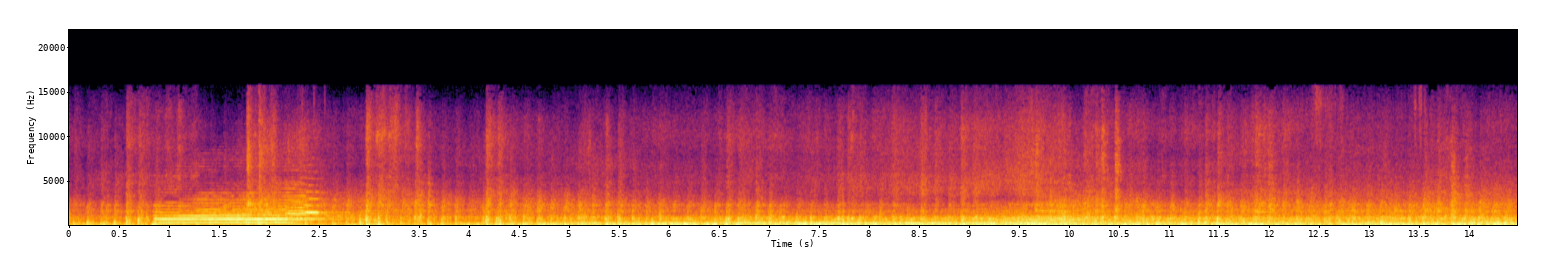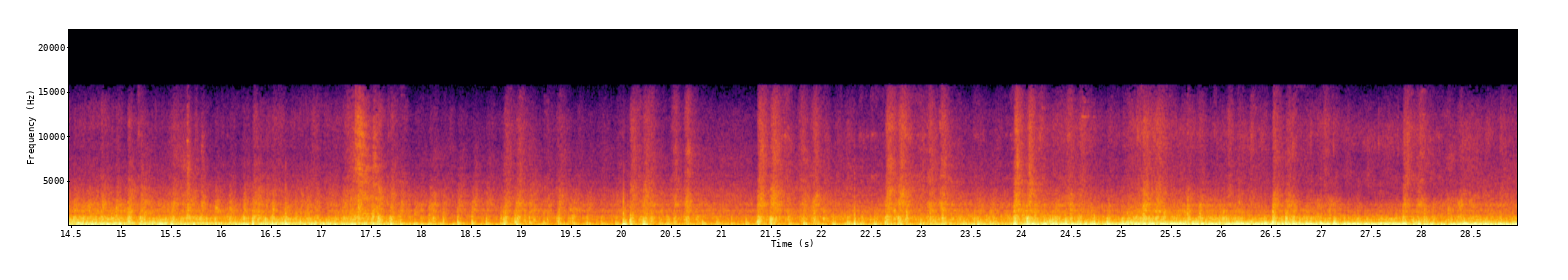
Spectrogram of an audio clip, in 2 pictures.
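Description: Ride on board a moving BDZ passenger train: a steady low rumble of wheels on track with scattered rail clicks, and one train horn blast lasting about a second and a half, about a second in. The rumble grows louder near the end.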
